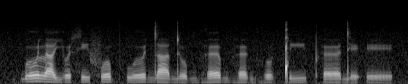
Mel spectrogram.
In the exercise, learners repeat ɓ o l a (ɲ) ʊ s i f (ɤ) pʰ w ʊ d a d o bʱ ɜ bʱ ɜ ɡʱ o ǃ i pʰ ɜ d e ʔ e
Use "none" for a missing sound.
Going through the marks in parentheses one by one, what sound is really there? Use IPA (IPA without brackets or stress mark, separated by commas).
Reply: j, o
